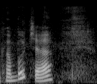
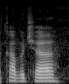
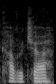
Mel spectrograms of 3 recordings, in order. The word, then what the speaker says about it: kabocha: And then I'm going to plant some kombucha, or kabocha. I'm a bad Japanese kid who always forgets how to say this, but I think it's kabocha.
